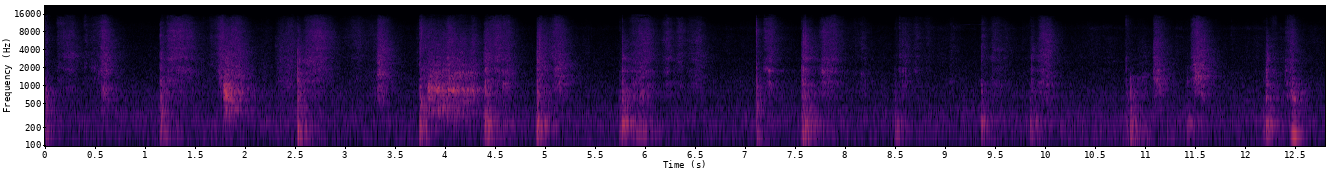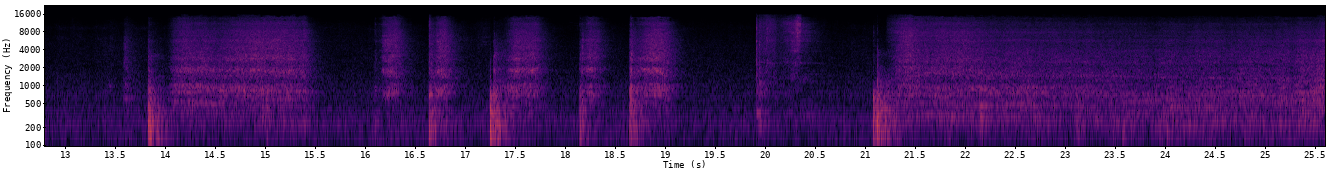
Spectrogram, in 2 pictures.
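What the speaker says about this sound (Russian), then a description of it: "вот широким шпателем пройти этот шов" A wide putty knife spreads filler along a drywall seam, making repeated scraping, rasping strokes with short pauses between them and a longer continuous scrape toward the end, close and fairly loud, with no talking.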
